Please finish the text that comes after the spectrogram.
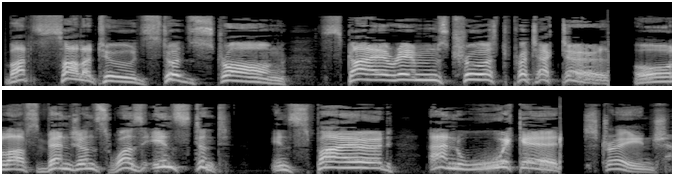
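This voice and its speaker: Earnest theatrical bard, husky and animated. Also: male voice, sits high, very slow, no room sound, studio quality, heavily acted. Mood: declaiming. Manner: formal, theatrical, articulate. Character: earnest, theatrical male head bard of a fantasy college. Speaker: game character, bard college leader. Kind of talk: fantasy video game character dialogue.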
